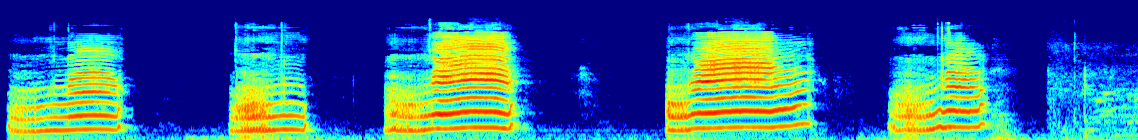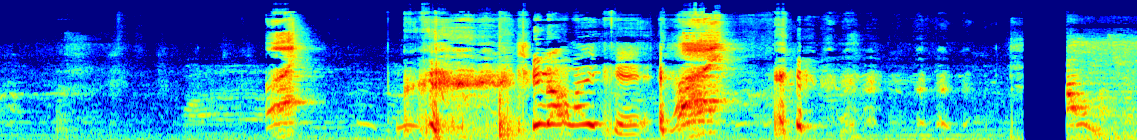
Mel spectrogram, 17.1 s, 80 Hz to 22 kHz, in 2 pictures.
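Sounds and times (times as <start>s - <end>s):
cat meowing: 1.7s - 4.0s, 5.0s - 7.5s.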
